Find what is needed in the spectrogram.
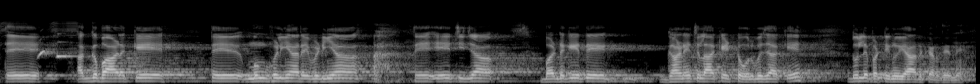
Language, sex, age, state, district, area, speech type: Punjabi, male, 30-45, Punjab, Bathinda, urban, spontaneous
